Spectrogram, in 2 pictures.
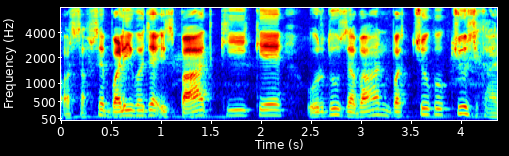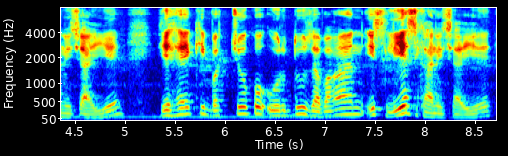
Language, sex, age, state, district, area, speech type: Urdu, male, 18-30, Bihar, Araria, rural, spontaneous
